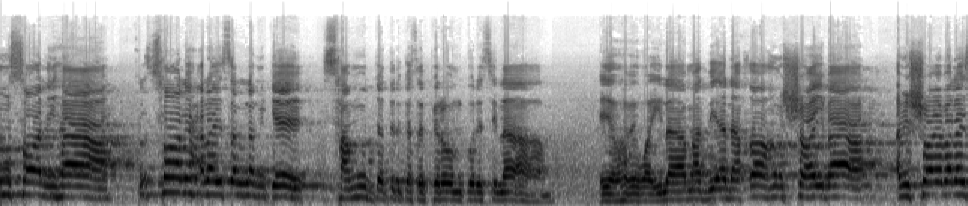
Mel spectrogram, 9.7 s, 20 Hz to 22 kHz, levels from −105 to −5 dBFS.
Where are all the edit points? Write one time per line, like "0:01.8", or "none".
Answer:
0:01.4

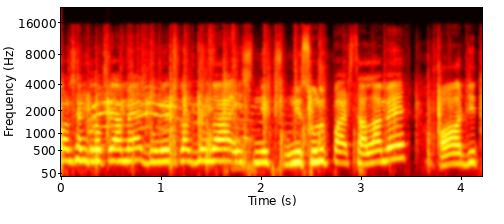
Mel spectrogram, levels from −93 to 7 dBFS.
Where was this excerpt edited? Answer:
none

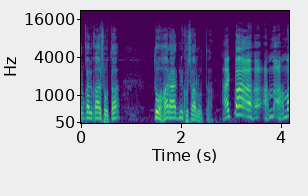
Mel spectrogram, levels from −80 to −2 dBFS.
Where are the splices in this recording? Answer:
0:02.8

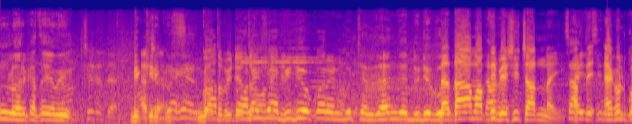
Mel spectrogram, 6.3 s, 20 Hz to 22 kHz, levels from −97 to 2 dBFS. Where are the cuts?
0:02.2

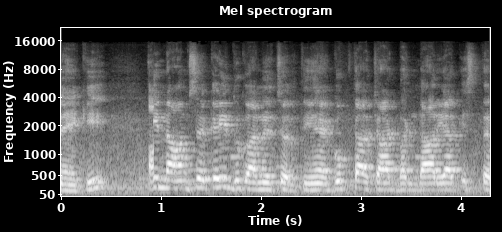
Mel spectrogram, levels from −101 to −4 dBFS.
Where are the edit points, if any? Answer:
0:00.9

